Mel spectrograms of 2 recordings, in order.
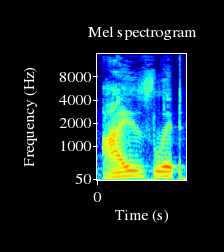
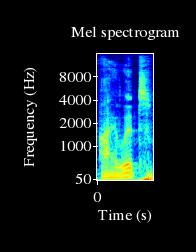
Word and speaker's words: islet: that there are many isolate cells it's actually pronounced eyelet but i'm mispronouncing it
